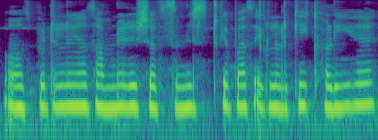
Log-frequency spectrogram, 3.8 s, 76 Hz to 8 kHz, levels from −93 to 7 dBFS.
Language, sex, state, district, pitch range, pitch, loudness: Hindi, female, Haryana, Charkhi Dadri, 225-240 Hz, 235 Hz, -15 LUFS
